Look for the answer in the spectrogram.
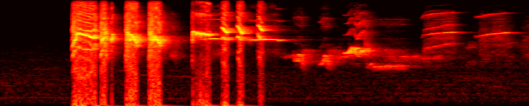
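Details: Orange-headed thrush song aimed at stimulating breeding and a reply: loud grating broadband notes with a high whistled edge, repeated rapidly, then softer mixed whistles and thin high trills fading out.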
